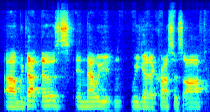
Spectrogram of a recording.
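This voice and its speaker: A man's voice: mid-range voice, flat delivery, normal speed, fairly bright tone. A man in his twenties giving casual live trading commentary, restless and sweary, muttering to himself as he goes. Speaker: day trader livestreamer.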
